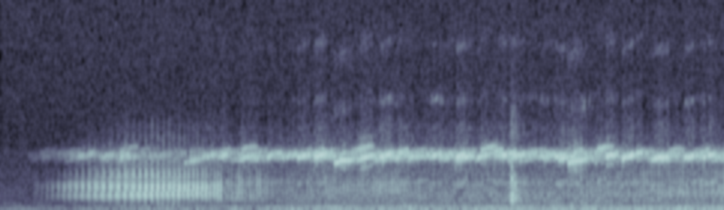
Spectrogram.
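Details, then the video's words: A pickerel frog in Missouri gives a low, rattling snore lasting about a second over a steady high trill. The species breeds in March and April in woodland ponds, river sloughs and water-filled ditches. "Here is the voice of the Pickerel frog. (Pickerel frog call)"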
